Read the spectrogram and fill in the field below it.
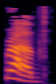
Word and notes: rubbed: British English

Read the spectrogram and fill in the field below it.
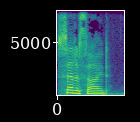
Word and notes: set-aside: American English

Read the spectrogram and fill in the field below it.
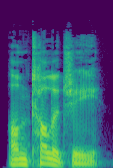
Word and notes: ontology: British English

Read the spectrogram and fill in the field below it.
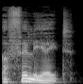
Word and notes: affiliate: British English

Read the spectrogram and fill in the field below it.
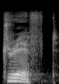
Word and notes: drift: American English

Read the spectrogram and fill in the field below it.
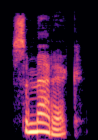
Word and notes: somatic: American English

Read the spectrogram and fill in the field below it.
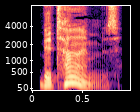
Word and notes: betimes: British English

